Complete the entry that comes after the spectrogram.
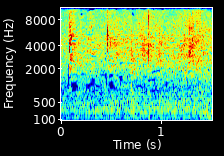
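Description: nature, rain falling

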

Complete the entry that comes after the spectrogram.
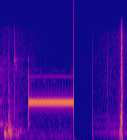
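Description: signal or alarm, telephone tones

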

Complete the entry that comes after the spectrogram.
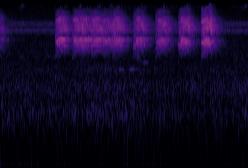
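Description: bird, many birds calling

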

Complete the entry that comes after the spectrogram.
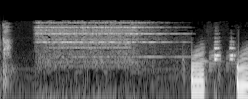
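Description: signal or alarm, school bell ringing

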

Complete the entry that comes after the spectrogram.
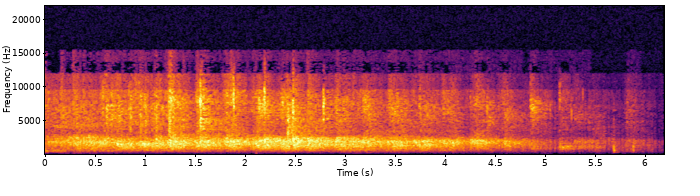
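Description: crowd, audience applauding

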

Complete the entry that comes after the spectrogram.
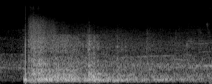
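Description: sound effect, fireworks exploding

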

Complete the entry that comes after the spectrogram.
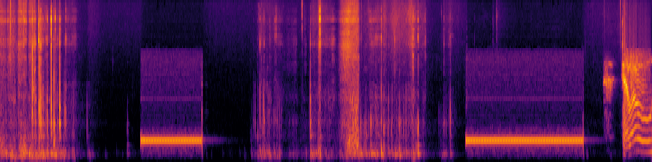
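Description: signal or alarm, telephone dial tone

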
